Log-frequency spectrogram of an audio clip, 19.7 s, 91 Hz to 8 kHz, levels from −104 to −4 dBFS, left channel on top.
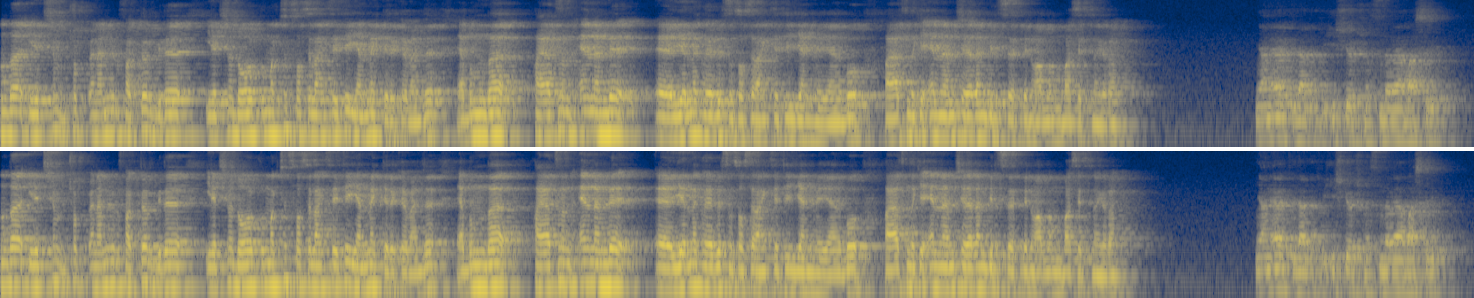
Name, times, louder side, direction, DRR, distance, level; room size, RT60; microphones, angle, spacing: voice 1, 0.0-6.8 7.1-8.4 8.7-14.9, right 1 dB, 75° right, 3 dB, 2.6 m, -24 dB
voice 2, 16.7-19.1, right 1 dB, 50° right, -2 dB, 3.9 m, -30 dB
27.5 x 14.5 x 9.3 m, 1.1 s
head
